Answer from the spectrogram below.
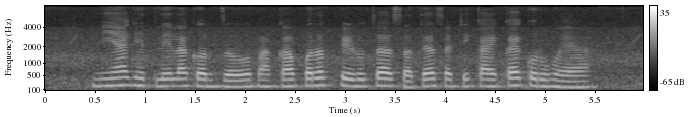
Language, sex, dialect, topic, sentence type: Marathi, female, Southern Konkan, banking, question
